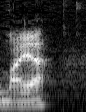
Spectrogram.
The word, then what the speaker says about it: Myr: I think it's pronounced Maya in Game of Thrones. But I think it's one of those things which can be pronounced Myr or Maya.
